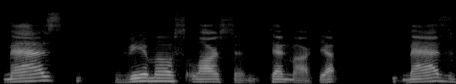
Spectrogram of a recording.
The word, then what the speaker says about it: Mads: So you call it Maz. He's get the D is silent. So it's Maz Vimos Larsen Denmark.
